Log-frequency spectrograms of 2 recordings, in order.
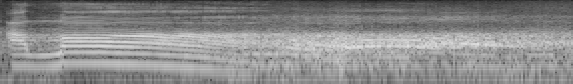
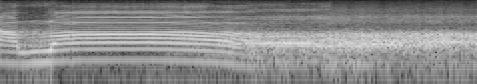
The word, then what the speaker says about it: আল্লাহ: আল্লাহ পাকের উচ্চারণটা হচ্ছে আল্লাহ পাকের নামের উচ্চারণ হচ্ছে আল্লাহ মুখটা একটু গোল হয়ে যাবে বলেন আল্লাহ আল্লাহ সুবহানাল্লাহ পৃথিবীতে বিভিন্ন জাতি তার স্রষ্টাকে তারা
